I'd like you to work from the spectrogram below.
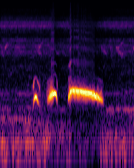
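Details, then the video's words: Spotted dove cooing: two short soft coos followed by one longer, sustained, slightly sinking coo, then quiet low background hum. "Suara Tekukur Padu Enak Didengar"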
